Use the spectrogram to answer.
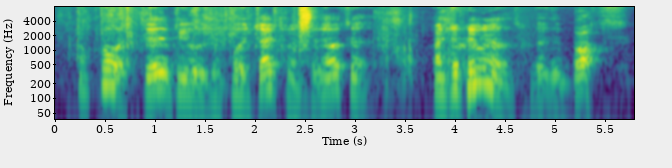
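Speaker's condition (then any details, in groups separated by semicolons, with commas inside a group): Parkinson's disease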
